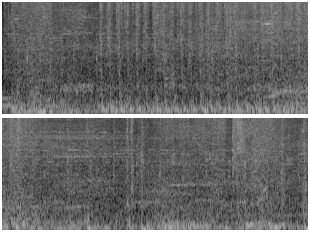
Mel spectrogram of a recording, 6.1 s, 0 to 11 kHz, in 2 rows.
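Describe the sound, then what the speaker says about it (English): Submachine gun fire in Destiny 2, dense rapid bursts with a constant loud rattle and mechanical clatter, nearly uninterrupted over busy game sound. "I do love this SMG."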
